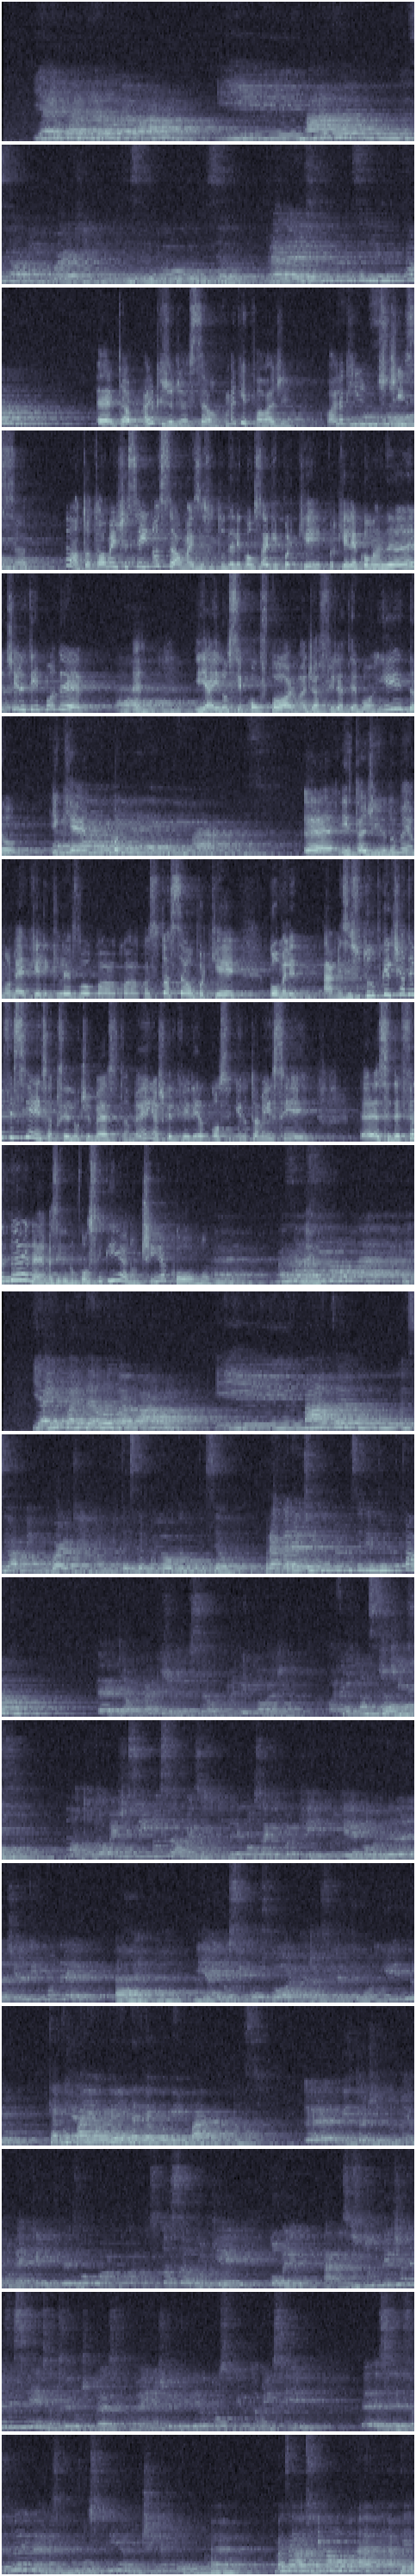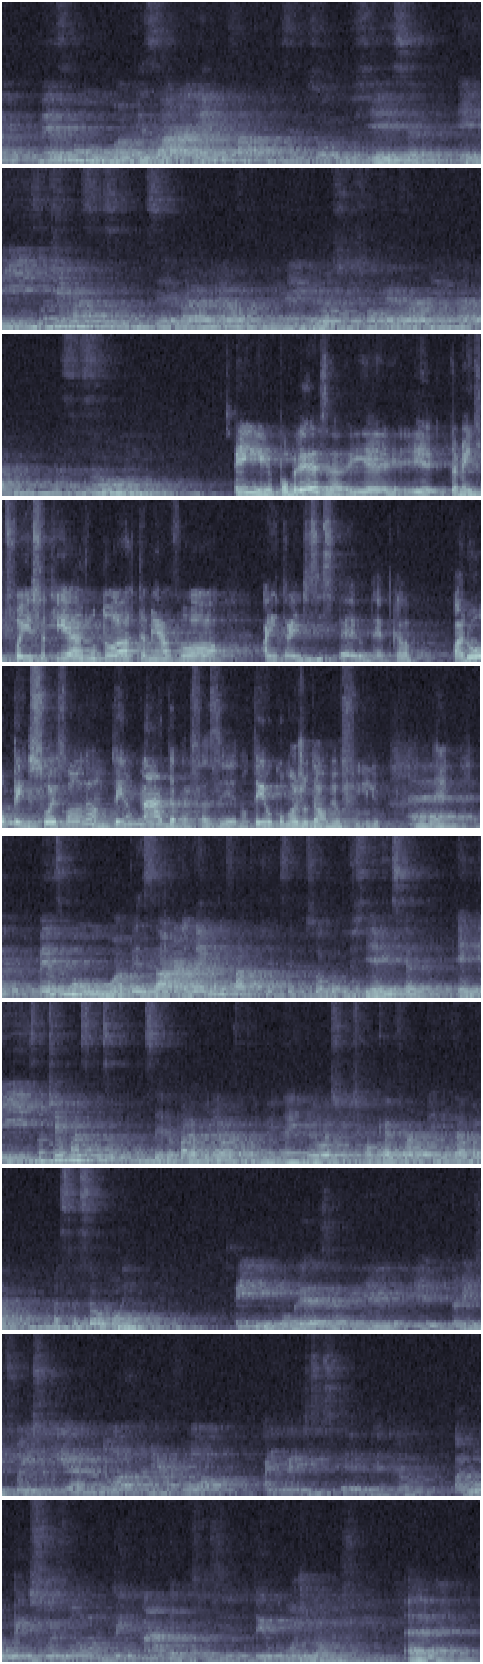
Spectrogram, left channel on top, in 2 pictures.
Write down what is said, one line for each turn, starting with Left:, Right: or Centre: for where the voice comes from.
Right: E aí o pai dela vai lá e mata o esse homem, o guardinha, o que testemunhou o que aconteceu, pra garantir que o mesmo seria executado.
Left: É, então, olha que judiação. Como é que pode? Olha
Right: Sem
Left: que
Right: noção,
Left: injustiça.
Right: né?
Left: Não, totalmente sem noção, mas isso tudo ele consegue por quê? Porque ele é comandante, ele tem poder,
Right: É,
Left: né?
Right: é,
Left: E
Right: é.
Left: aí não se conforma de a filha ter morrido
Right: Quer
Left: e quer.
Right: culpar em alguém,
Left: pô,
Right: né? Quer que alguém pague por isso.
Left: É, e tadinho do mesmo, né? Que ele que levou com a, com a, com a situação, porque como ele. Ah, mas isso tudo porque ele tinha deficiência, porque se ele não tivesse também, acho que ele queria conseguido também se, eh, se defender, né? Mas ele não conseguia, não tinha como,
Right: É. Mas eu acho
Left: né?
Right: que não, a- ape- mesmo apesar, além do fato de ele ser pessoa com deficiência, eles não tinham uma situação financeira maravilhosa também, né? Então eu acho que de qualquer forma ele tava num- numa situação ruim.
Left: Sim, a pobreza. E, é- e também foi isso que ajudou a- também a avó a entrar em desespero, né? Porque ela parou, pensou e falou: não, não tenho nada para fazer, não tenho como ajudar o meu filho,
Right: É,
Left: né?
